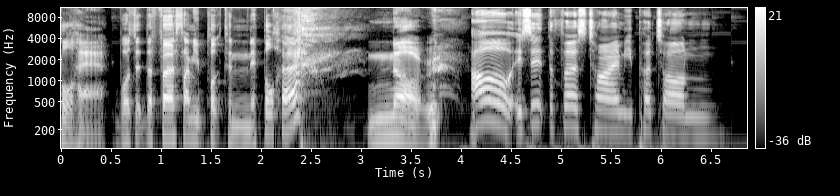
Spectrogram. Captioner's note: laughs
